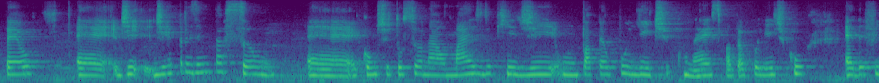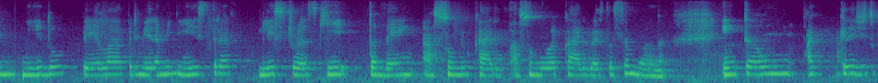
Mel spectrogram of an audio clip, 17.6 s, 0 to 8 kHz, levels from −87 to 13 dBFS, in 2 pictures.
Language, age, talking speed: Portuguese, 20-39, 120 wpm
